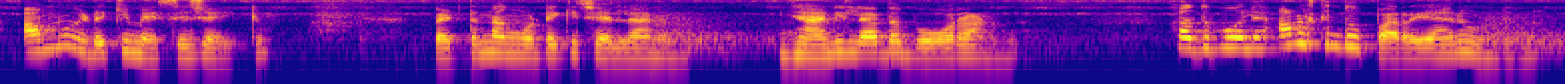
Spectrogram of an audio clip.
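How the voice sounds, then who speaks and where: A woman's voice: medium pitch, a little hiss or hum. Young woman narrating a love story. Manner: soft, reflective storytelling. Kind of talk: first-person story narration.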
